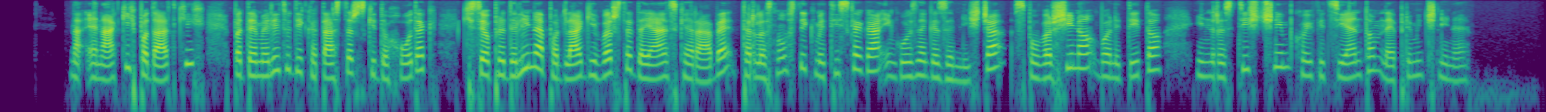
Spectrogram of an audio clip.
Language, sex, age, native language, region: Slovenian, female, 18-29, Slovenian, Central Slovenia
